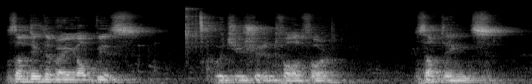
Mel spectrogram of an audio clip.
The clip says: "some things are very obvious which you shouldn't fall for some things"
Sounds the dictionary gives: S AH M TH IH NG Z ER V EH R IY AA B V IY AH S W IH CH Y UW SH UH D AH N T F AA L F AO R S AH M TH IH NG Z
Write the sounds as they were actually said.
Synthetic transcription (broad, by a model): S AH M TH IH NG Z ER V EH R IY AA B V IY AH S W IH CH Y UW SH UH D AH N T F AA L F AO R S AH M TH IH NG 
